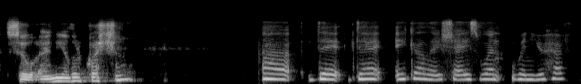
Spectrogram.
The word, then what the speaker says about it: achalasia: It's similar to this one, so it would be Achalasia. yes, achalasia. Great. You know the ch pronunciation is like a q, right? So it'd be achalasia.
